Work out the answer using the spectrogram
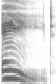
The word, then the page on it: aide: éid; エイド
